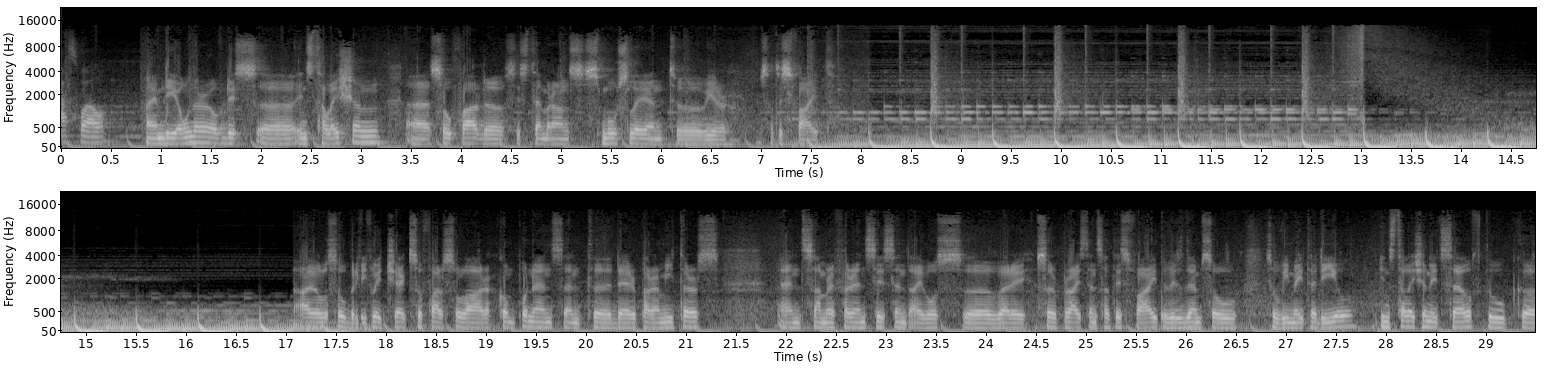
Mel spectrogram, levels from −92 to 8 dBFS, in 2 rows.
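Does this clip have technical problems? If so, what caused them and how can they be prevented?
Yes: frames out of order at 2.84, 11.27, 13.85, 17.70 and 27.85 s. Adjacent blocks of 23.2 ms (first and last) or 46.4 ms swap places, producing a brief garbled flutter. Unlike a dropout or skip, nothing goes missing and the timing stays intact. Reordering packets by sequence number in a jitter buffer before decoding prevents it.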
